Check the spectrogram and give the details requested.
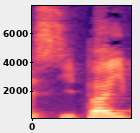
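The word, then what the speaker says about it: SciPy: plus précisément 6 pi que l'on peut prononcer si pie pour faire savant voici quelques fonctions disponibles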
